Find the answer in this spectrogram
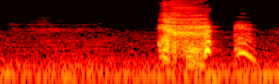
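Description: A person coughing twice: one loud cough just past halfway, then a shorter one right after.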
